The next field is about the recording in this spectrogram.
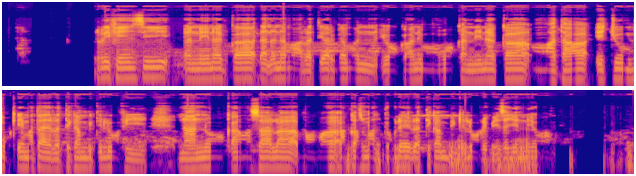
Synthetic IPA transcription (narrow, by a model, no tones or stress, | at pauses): ɾɪfeːnsɪkɐnːe̞ːnɐkːɐᶑɐnɐnɐmaːɪrːɐt̪ːɪɐɾɡɐmɐnjo̞ːkaːnɪmːo̞ːkɐnːe̞ːnɐkːɐmɐt̪aːd͡ʒɛt͡ʃːuːnbʊkʼːe̞ːmɐt̪aːɪrːɐt̪ːɪkɐnbɪkʼɪluːfɪnaːnːo̞ːkʼaːmɐsaːlaːbʊbaːɐkːɐsʊmɐsd͡ʒʊɡd̪ɐʔɪrːɐt̪ːɪkɐnbɪkʼːɪlːuːɾɪfeːns̬ɐd͡ʒɛnːeːjɔkɐm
